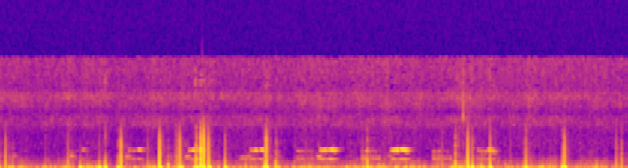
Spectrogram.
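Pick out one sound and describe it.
A quail chirps softly.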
